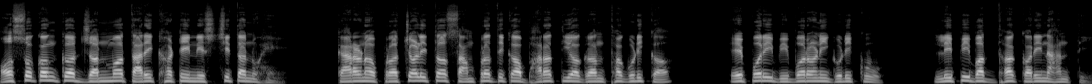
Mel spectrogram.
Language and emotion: Odia, neutral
